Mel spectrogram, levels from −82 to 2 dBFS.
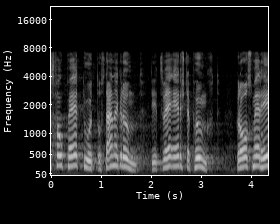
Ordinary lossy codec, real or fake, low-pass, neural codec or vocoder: none; real; 7.2 kHz; none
